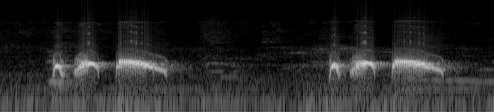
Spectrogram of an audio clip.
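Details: Spotted dove (tekukur) call used as a lure for trapping birds. Two three-part phrases: two short rising coos, then a longer, drawn-out falling croo, about three seconds apart. Faint low hum beneath.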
